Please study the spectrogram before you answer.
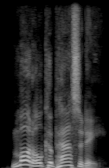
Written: Model capacity

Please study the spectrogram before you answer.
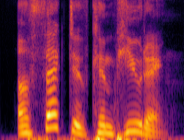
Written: Affective computing

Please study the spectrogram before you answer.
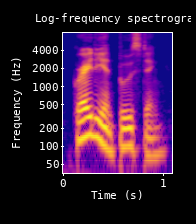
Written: Gradient boosting

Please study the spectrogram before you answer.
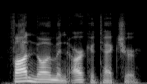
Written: Von Neumann architecture

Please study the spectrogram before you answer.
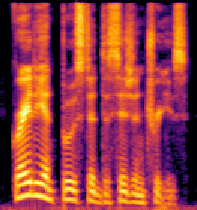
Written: Gradient boosted decision trees

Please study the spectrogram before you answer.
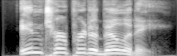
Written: interpretability

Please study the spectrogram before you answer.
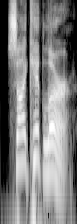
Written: Scikit-learn

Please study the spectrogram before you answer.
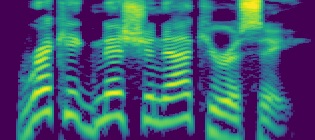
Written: Recognition accuracy

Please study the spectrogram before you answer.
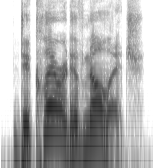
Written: Declarative knowledge

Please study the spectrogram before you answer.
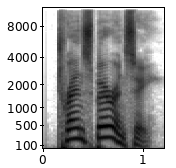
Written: Transparency

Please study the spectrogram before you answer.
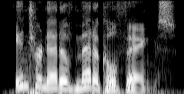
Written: Internet of Medical Things

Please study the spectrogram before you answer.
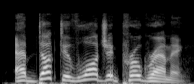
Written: abductive logic programming

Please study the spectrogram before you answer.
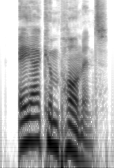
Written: AI component

